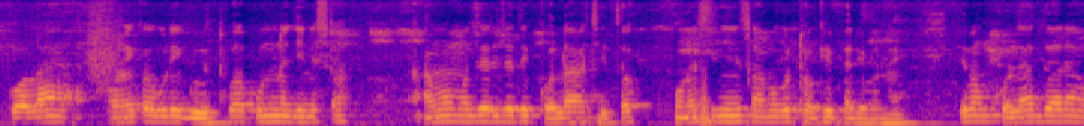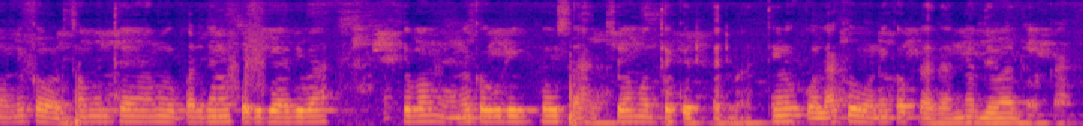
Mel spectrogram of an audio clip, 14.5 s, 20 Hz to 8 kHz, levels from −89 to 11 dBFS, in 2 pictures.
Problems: continuous background conversations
